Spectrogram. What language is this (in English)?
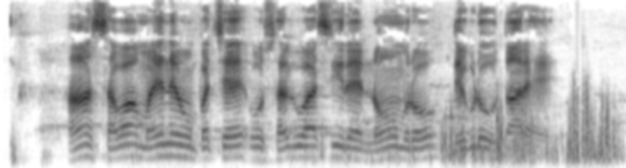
Marwari (Pakistan)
